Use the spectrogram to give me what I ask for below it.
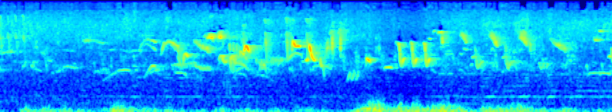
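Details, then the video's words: Nightingale in Brijeste singing slurred, swooping whistles and quick chirped notes, followed by a string of sharp rapid downward notes, with low rumbling background noise swelling in the middle. "Nightingale in Brijeste"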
